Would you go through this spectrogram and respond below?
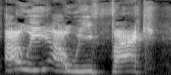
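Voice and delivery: high, loud catchphrase in mock Québécois; hammed-up shout. Promising viewers they will enjoy it, high hammed-up shout. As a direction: yell it out like a running gag.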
